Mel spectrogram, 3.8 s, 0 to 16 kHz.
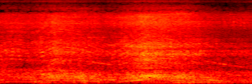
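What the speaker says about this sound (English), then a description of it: "So it sounds like a diesel." A BMW E91 330d diesel engine, stage 1 remapped, idles steadily with a low, rough diesel rumble, swelling slightly midway, close by with no talk.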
